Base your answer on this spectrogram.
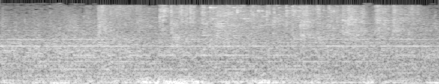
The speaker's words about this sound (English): Wait, what's that noise? And at that moment, the Knight Cruiser smashes through the wall of Boogeyman's hideout.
